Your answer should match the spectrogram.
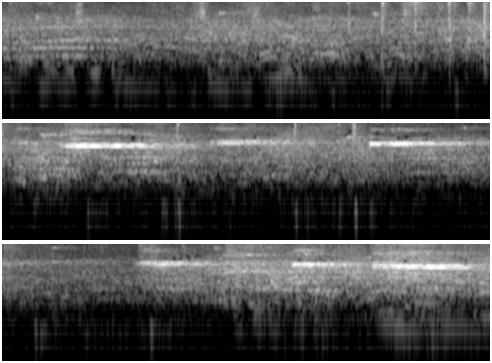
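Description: Chatter of many voices echoing in a large gym hall, with balls thudding on the hard court floor now and then and several short high-pitched squeals in the second half.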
